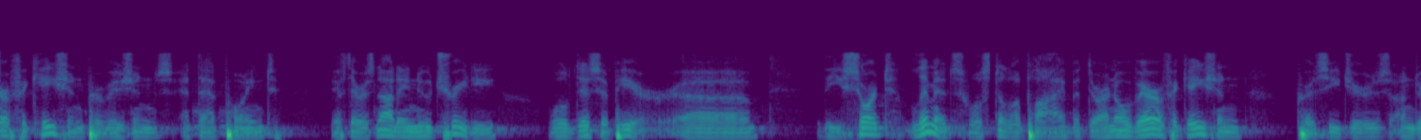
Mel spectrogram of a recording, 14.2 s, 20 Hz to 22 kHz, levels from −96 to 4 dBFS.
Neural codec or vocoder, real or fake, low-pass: none; real; 5.4 kHz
